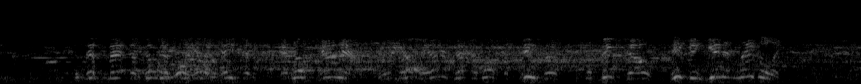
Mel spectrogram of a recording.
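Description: Arena crowd cheering and shouting: many voices at once, swelling about a second in and staying loud.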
